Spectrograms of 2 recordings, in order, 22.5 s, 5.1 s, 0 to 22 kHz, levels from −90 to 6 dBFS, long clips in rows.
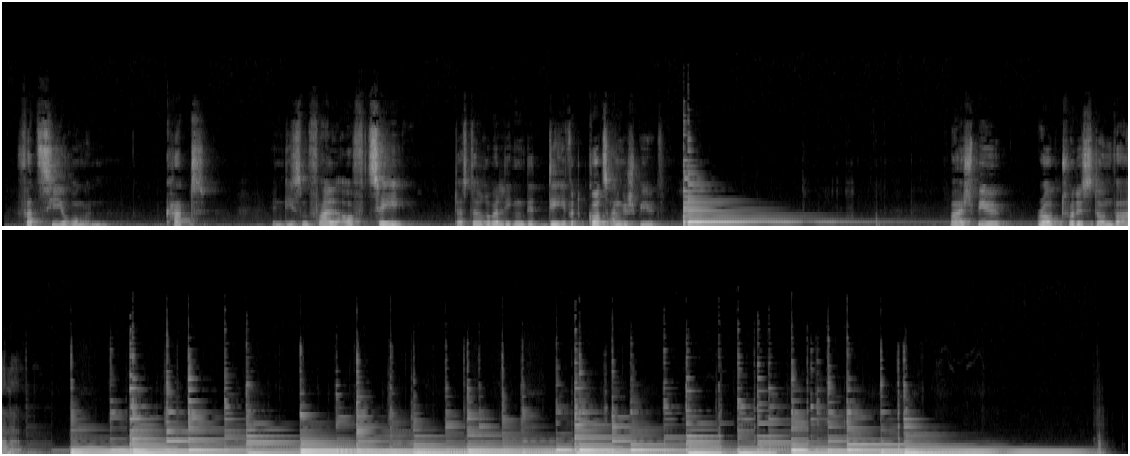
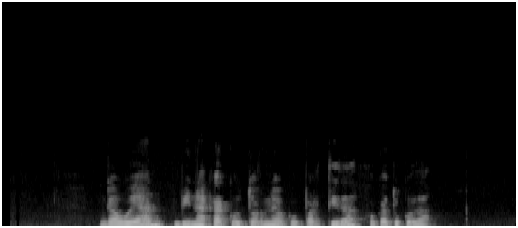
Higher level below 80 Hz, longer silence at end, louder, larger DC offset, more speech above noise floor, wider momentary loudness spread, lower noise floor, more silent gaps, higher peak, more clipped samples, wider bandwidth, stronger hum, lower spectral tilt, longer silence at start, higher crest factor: first, -74 dBFS vs -84 dBFS; second, 0.25 s vs 0.85 s; first, -28 LUFS vs -33 LUFS; neither; second, 30 dB vs 40 dB; first, 18 LU vs 9 LU; second, -64 dBFS vs -72 dBFS; neither; first, -10 dBFS vs -18 dBFS; neither; first, 11.5 kHz vs 6.6 kHz; neither; second, -5.5 dB/octave vs -8 dB/octave; second, 0.2 s vs 1 s; about the same, 18 dB vs 16 dB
